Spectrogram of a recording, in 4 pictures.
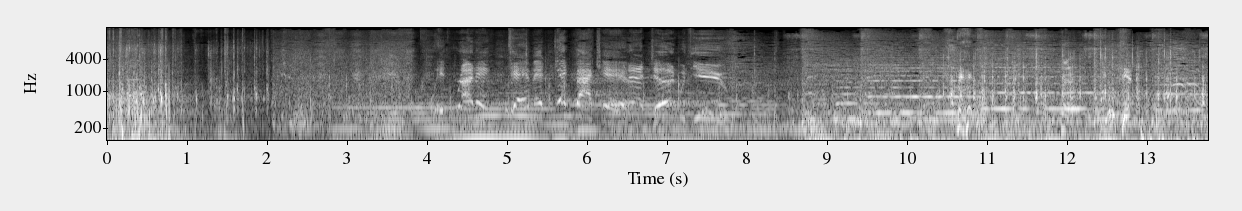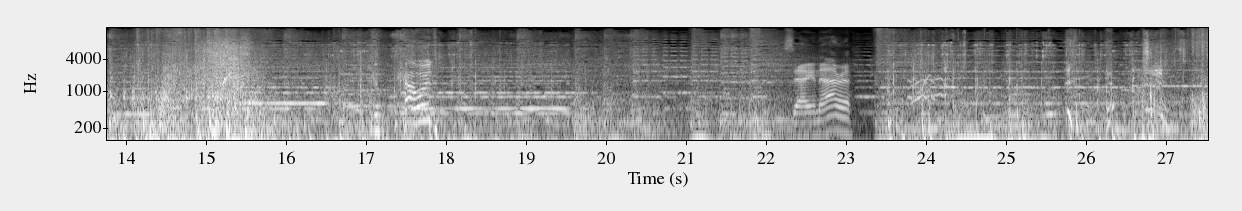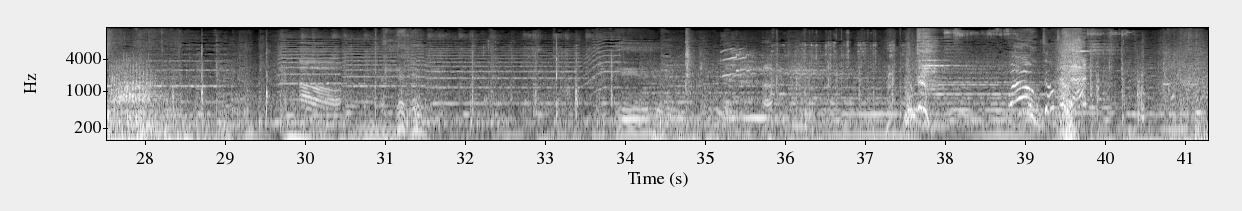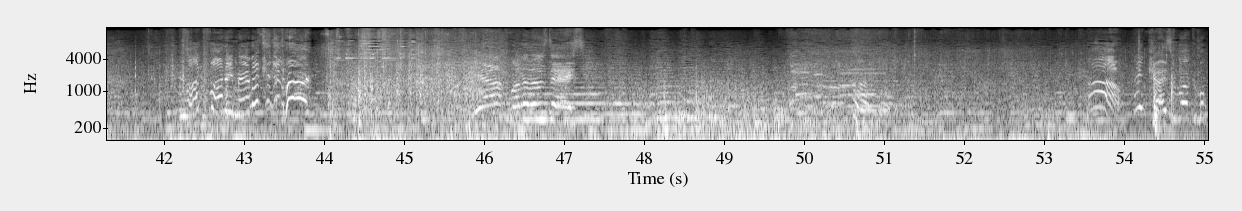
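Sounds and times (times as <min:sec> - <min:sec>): galloping horse hoofbeats: 0:00.0 - 0:02.2, 0:09.4 - 0:15.0, 0:15.8 - 0:19.5, 0:23.4 - 0:29.7, 0:30.8 - 0:34.0
background music: 0:02.3 - 0:55.0.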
